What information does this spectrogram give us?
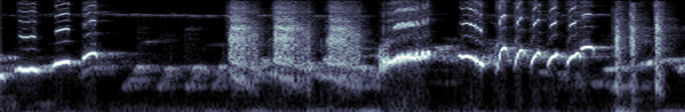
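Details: White-rumped shama song used as a lure to prompt other shamas to sing back: rich varied phrases mixing clear rising whistles, harsh buzzy bursts and rapid repeated chirps, some with a faint low hum beneath.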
